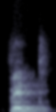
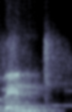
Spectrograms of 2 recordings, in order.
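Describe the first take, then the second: First: The vowel goes straight to the t sound. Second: An n sound comes before the t sound. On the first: The speaker calls it right. "it is vet" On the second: The speaker calls it wrong. "not vent"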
